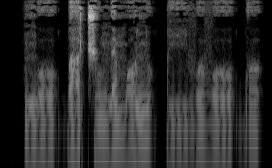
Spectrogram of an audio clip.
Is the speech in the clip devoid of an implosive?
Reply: yes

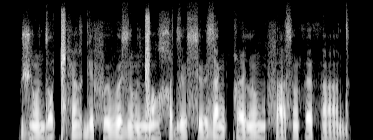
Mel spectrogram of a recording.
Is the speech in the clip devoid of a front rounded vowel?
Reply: no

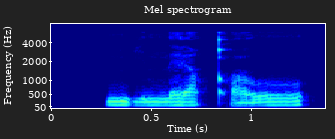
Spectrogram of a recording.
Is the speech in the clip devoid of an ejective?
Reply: no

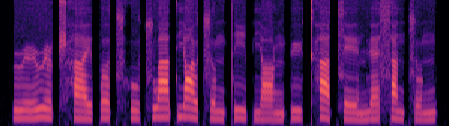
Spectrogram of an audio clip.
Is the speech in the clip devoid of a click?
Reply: yes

